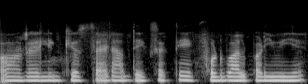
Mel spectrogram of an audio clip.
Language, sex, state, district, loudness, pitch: Hindi, female, Himachal Pradesh, Shimla, -18 LUFS, 180 Hz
